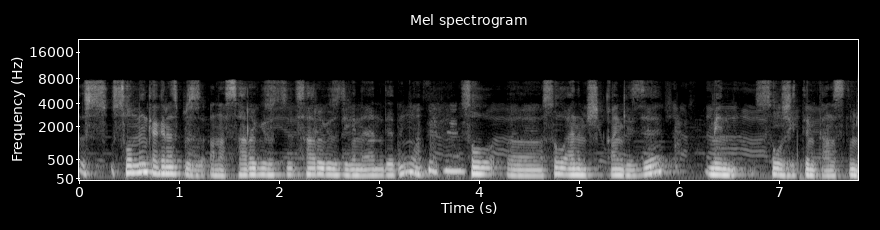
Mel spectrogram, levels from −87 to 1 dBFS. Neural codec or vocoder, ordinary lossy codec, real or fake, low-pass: none; none; real; none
